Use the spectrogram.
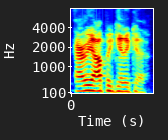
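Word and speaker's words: Areopagitica: to figure out that the way you pronounce it is ariopagitica by the way Fabian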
